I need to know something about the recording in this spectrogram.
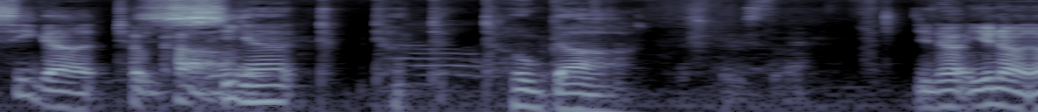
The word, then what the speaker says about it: Sigatoka: Cigatoga? Yeah, I think you guys are pronouncing it Cigatoga? wrong. I think it's Cigatoga. Sigatoga. Sigatoga. No, it's Sigatoka.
